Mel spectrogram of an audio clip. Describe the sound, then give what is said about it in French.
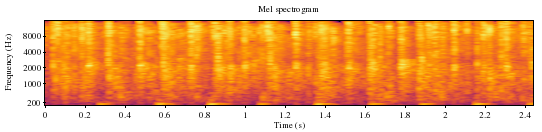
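An audience applauding in a steady, rhythmic beat, with about nine loud, even claps in unison. “On peut applaudir pour toi.”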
